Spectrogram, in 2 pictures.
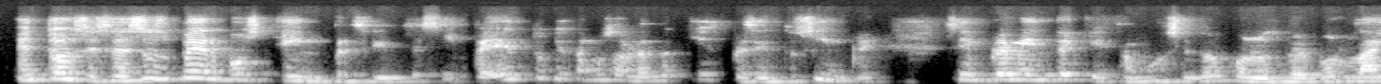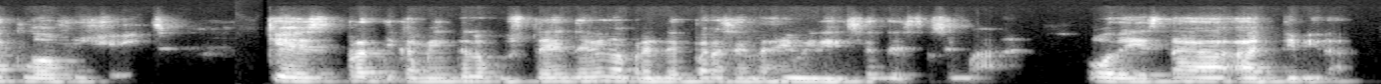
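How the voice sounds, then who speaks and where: A man teaching an online class, explaining patiently, checking in with his students and reading example sentences slowly. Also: a little high. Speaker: English teacher. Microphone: computer mic on a web conference. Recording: muffled web-conference audio.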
